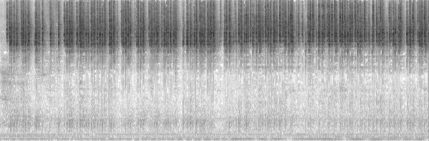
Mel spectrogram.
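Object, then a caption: Aluminium colander. Long nails rapidly tap and scratch an empty, hollow, perforated aluminium colander with handles held against the chest. The result is a continuous, dense, bright rattling scrape with quick clicky bursts, sitting mostly in the high range over a faint steady low hum.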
